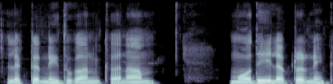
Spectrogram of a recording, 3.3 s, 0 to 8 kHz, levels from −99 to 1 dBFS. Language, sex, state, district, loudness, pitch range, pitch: Hindi, male, Bihar, Lakhisarai, -19 LUFS, 110-125 Hz, 115 Hz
